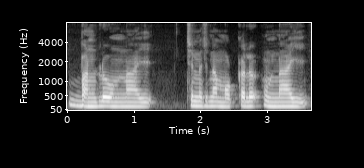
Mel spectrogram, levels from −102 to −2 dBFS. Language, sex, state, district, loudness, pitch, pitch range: Telugu, male, Telangana, Mahabubabad, -14 LUFS, 145 Hz, 145-155 Hz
